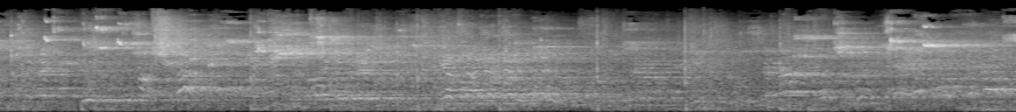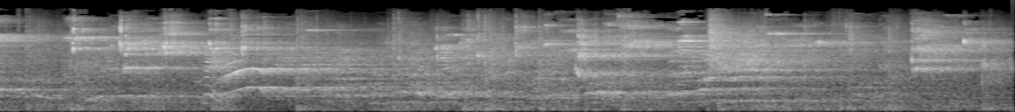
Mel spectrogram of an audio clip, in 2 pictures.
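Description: Basketball bouncing on a hardwood gym floor during play, with players' voices calling out over it, echoing in a large hall.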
